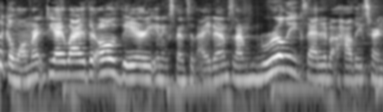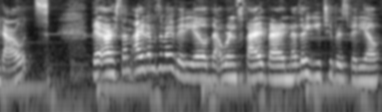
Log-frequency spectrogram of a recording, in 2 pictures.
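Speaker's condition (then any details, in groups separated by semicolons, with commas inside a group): No condition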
